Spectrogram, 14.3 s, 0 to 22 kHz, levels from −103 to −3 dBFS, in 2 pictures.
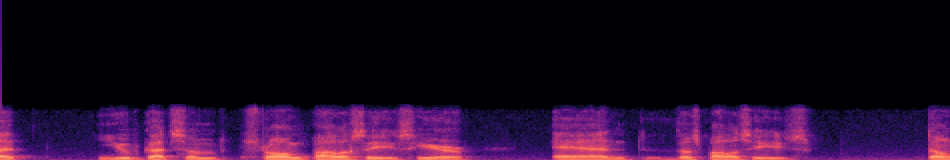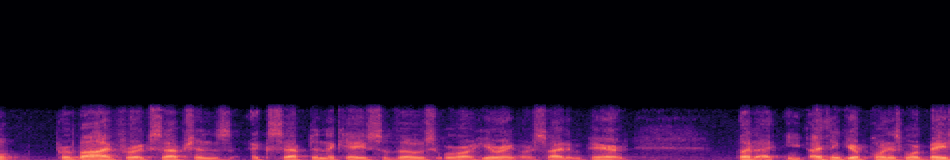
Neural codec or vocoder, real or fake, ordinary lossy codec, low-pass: none; real; Opus, 32 kbps; 7.2 kHz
